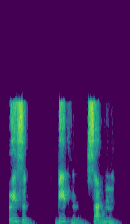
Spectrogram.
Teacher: because the vowel is absent vowel is not pronounced · You don't get the vowel sound that prominently, right? Actually, the vowel is absent there. Sudden, no vowel. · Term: syllabic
